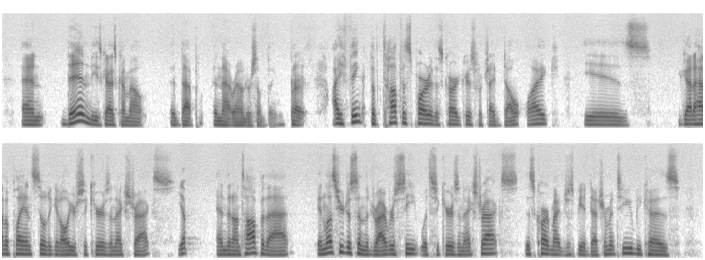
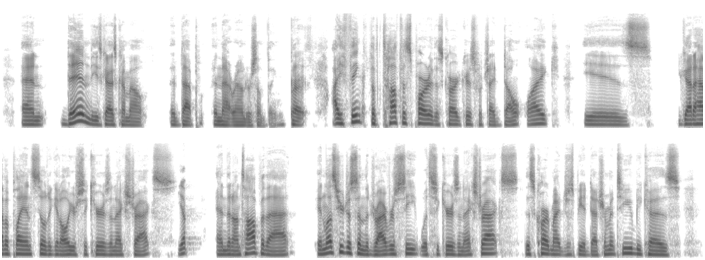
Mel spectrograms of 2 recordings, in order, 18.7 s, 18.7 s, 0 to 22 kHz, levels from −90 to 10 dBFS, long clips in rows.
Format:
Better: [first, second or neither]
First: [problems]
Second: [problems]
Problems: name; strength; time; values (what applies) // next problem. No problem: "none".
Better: second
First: hiss; faint; throughout; 20 dB below the speech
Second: none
